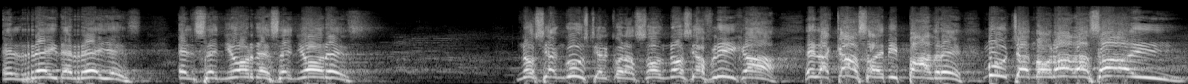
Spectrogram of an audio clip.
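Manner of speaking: rising, fervent preacher's cry; predicación a plena voz. Real, not acted. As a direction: proclaim the promise to the whole church. (proclamando con fervor)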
